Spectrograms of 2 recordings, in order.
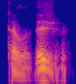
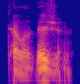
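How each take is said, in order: First: The strongest stress is on the third syllable. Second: The same.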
